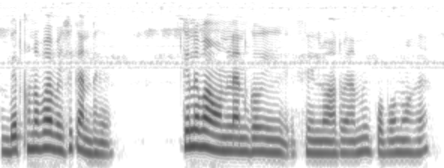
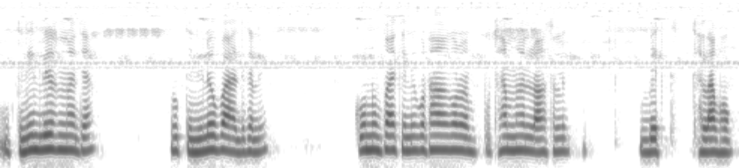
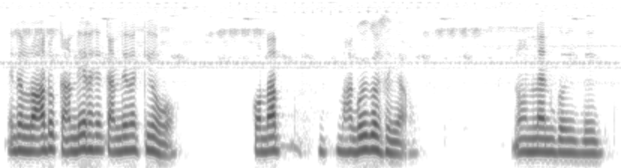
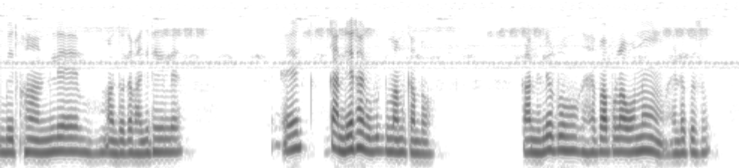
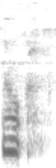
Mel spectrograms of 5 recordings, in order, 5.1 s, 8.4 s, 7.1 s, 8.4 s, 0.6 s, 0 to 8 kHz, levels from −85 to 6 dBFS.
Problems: constant background noise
